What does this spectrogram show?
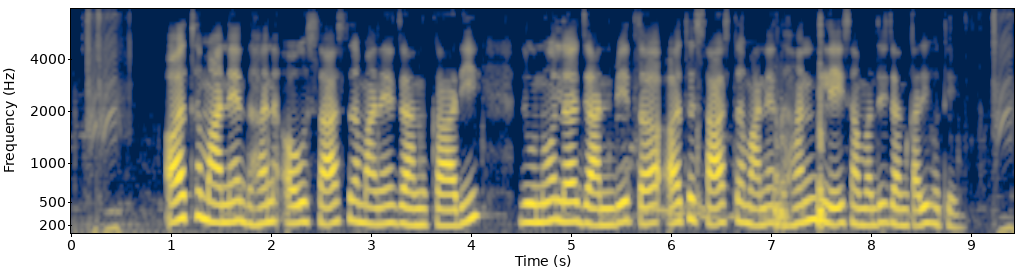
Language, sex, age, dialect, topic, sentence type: Chhattisgarhi, male, 41-45, Eastern, banking, statement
